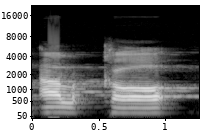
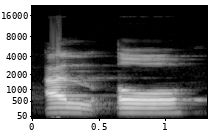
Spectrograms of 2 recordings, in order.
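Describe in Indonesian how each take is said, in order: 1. Konsonan pertama adalah k biasa yang dibuat lebih ke depan. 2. Konsonan pertama dibuat di dalam tenggorokan. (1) "Bukan al-qo. Kalau al-qo itu kaf dikasih o" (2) "Dia kalau orang Jawa nyeklok"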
